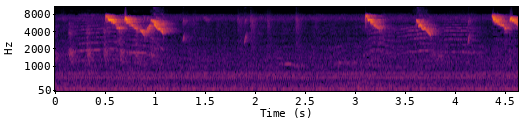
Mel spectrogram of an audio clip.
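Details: Night recording of Oriental white-eye song for training caged birds: sharp, high downslurred notes in short clusters, then several seconds of quiet before single and paired bright chirps return, over a faint steady hum.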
